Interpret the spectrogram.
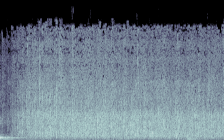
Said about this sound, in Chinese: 观世音菩萨把我们全部称为佛呀，你们鼓掌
